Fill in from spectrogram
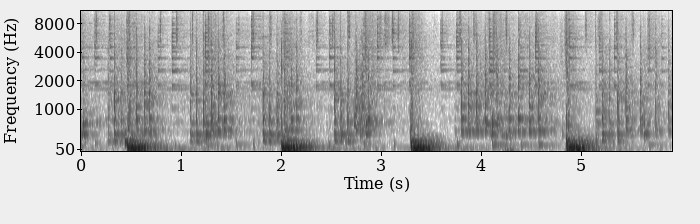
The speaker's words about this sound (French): On entend se rapprocher les bruits des djembés, sabar et autres percussions du groupe désormais mythique en Argentine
